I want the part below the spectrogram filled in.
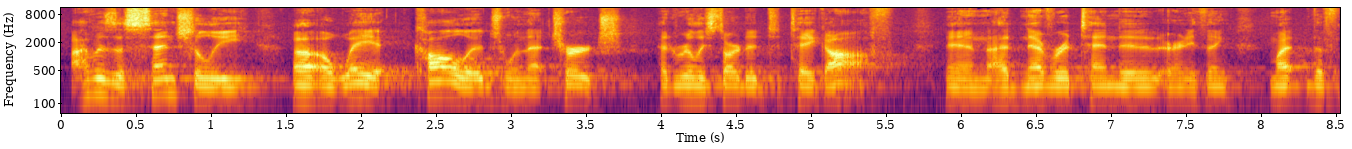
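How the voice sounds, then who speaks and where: A man delivers a sermon in a medium-pitched voice. He leans on repeated phrases, moving between quieter explanation and forceful emphasis. His words ring with the long reverb of a large hall. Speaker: pastor preaching.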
